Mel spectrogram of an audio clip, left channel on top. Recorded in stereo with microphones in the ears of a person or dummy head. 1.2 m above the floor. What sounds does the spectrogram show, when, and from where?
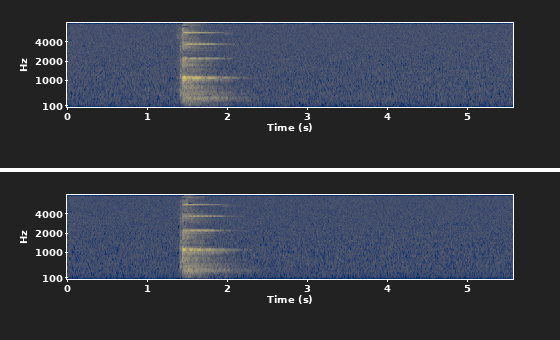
1.4 s a piano: 10° right (ahead or behind), 1.6 m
